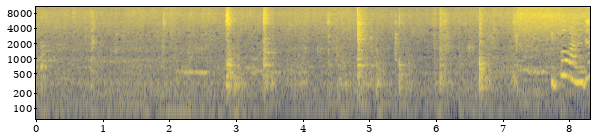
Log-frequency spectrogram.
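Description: Green peas tipped into vegetables frying in a pan for children's noodles, giving sizzling and stirring with scattered clatters and scrapes, close and moderately loud.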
